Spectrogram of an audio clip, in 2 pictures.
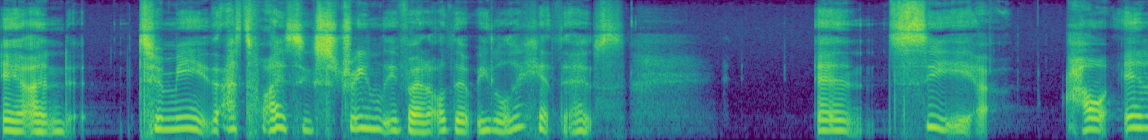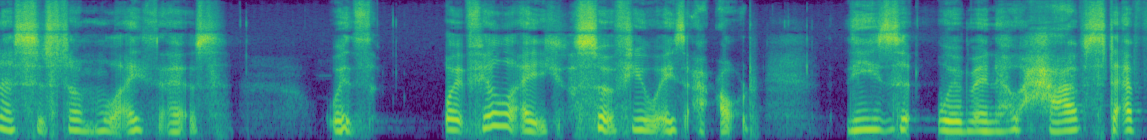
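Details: Real spasmodic dysphonia in a woman, a reporter, speaking as an interview guest; finding: spasmodic dysphonia.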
